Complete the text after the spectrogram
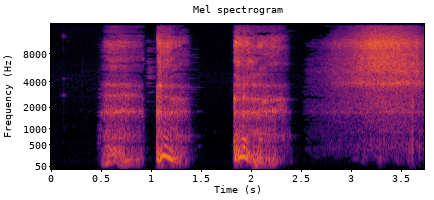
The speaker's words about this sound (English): And suddenly, from the shadow of the mouth of the biggest detergent bottle, comes a dry and rasping cough.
